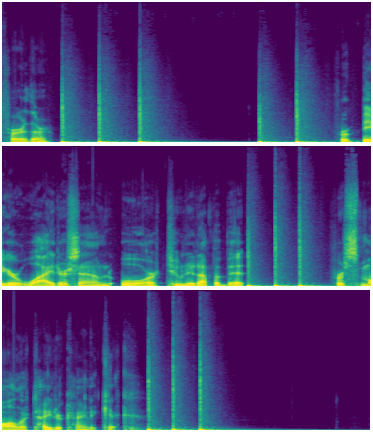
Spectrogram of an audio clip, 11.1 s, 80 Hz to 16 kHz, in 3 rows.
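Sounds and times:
kick drum hits: 0:00.6 - 0:02.0, 0:02.6 - 0:03.4, 0:06.2 - 0:07.0, 0:08.8 - 0:09.9.

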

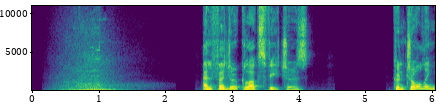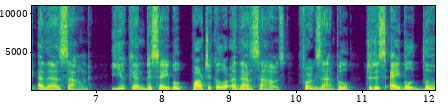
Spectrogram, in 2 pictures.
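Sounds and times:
swoosh sound effect: 0:00.2 - 0:02.0.

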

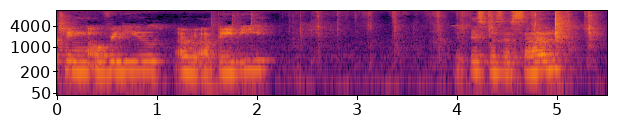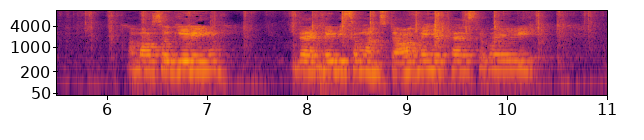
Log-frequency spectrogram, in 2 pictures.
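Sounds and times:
cards clicking and rustling: 0:01.8 - 0:11.0.

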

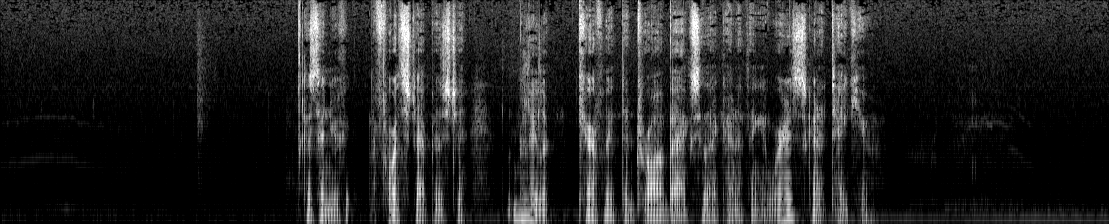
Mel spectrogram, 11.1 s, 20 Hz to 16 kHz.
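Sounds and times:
faint gliding animal calls: 0:00.0 - 0:01.6, 0:09.0 - 0:10.9
steady low hum: 0:00.0 - 0:11.0.

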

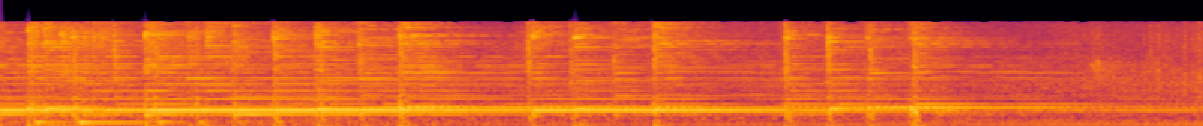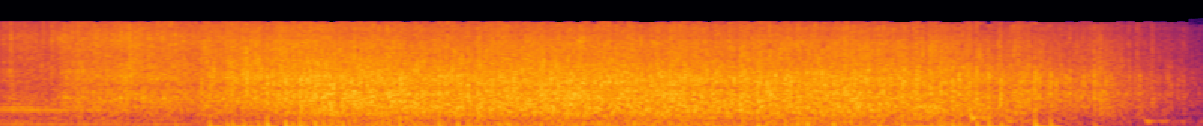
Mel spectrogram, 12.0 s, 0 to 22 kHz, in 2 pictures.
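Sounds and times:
santoor note: 0:00.0 - 0:06.3
audience applauding: 0:06.3 - 0:12.0.

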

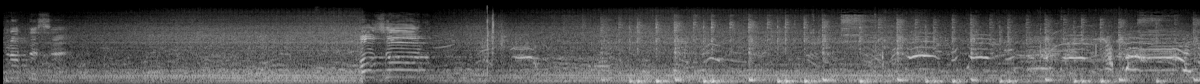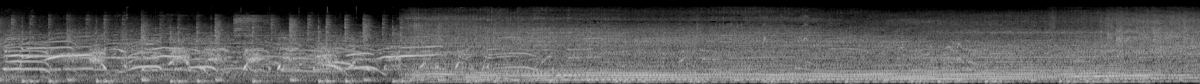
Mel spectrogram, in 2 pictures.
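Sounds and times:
pump engine revving: 0:00.0 - 0:24.0
spectators shouting and cheering: 0:00.0 - 0:24.0.

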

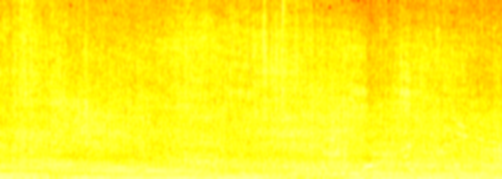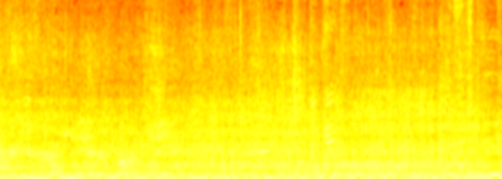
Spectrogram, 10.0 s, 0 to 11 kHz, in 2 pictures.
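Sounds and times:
race car engines: 0:00.0 - 0:10.0.

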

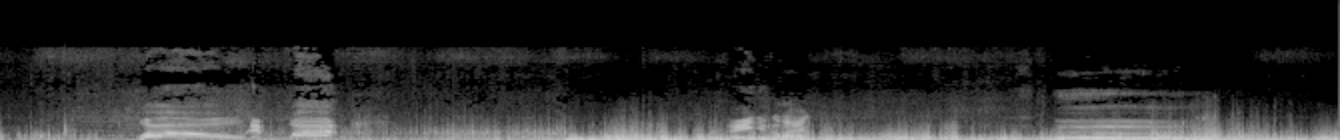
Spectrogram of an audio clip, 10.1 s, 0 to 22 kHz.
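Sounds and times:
small waves washing on sand: 0:00.0 - 0:07.8
wind buffeting microphone: 0:00.0 - 0:10.0.

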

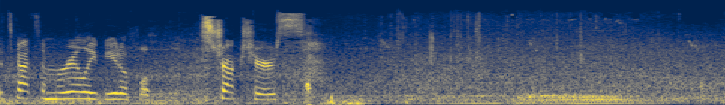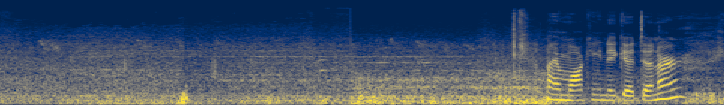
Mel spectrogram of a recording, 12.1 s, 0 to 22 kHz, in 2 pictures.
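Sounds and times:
rumble of street traffic: 0:00.0 - 0:12.0
passing engine hum: 0:02.8 - 0:10.7.

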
